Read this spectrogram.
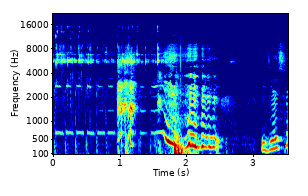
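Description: A baby fusses and whines briefly.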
